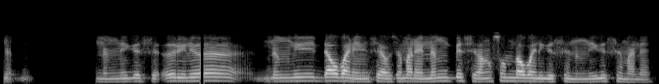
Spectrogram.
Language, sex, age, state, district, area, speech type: Bodo, male, 18-30, Assam, Kokrajhar, rural, conversation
